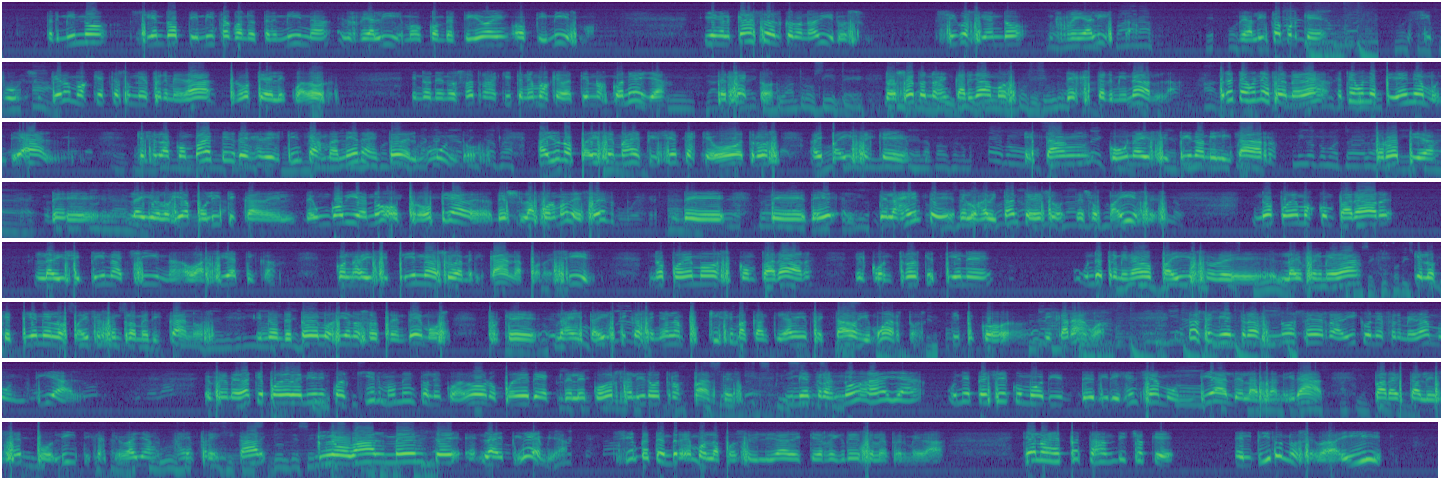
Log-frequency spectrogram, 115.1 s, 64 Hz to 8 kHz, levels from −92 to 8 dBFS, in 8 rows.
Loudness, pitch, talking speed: -27 LUFS, 255 Hz, 125 wpm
